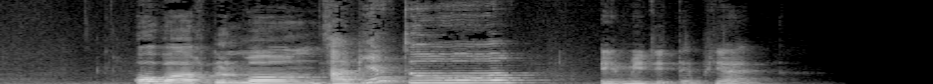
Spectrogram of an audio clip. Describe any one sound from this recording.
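A woman calls out a drawn-out, cheerful farewell close by.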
